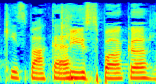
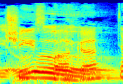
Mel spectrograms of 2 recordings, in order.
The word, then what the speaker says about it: Chi Spacca: Osteria Mozza, and Key Spacca. – Not Cheese Spacca.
